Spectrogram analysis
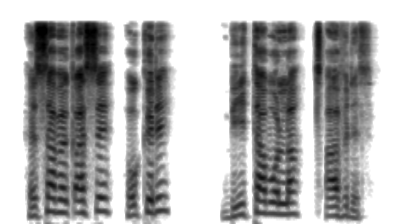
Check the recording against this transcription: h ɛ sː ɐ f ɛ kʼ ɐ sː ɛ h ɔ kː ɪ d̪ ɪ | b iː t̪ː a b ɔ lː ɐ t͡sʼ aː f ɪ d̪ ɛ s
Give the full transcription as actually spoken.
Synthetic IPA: h ɛ sː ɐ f ɛ kʼ ɐ sː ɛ h ɔ kː ɪ d̪ ɪ | b iː t̪ː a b ɔ lː ɐ t͡sʼ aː f ɪ d̪ ɛ s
